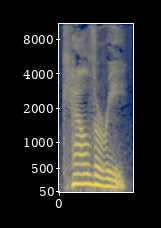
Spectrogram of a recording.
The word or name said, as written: calvary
